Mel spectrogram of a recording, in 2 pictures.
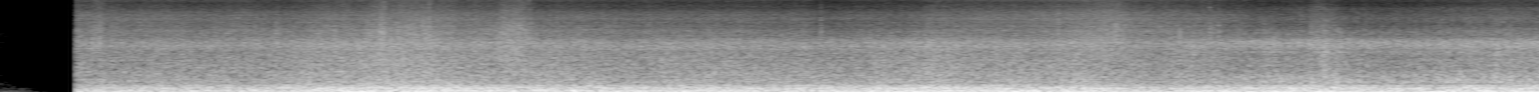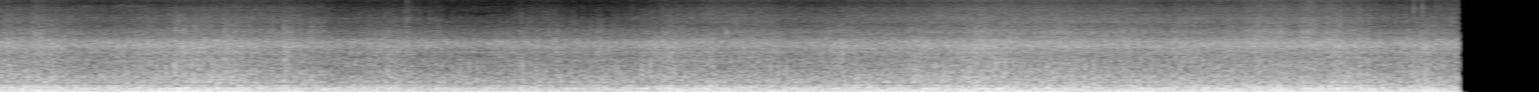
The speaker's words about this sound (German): Gut eine Stunde lang hat der Taifun Vollgas gegeben.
